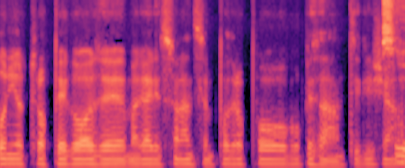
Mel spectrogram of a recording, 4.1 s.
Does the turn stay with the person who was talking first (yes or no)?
no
